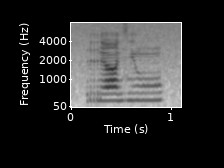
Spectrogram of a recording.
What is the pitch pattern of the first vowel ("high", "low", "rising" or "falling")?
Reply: high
